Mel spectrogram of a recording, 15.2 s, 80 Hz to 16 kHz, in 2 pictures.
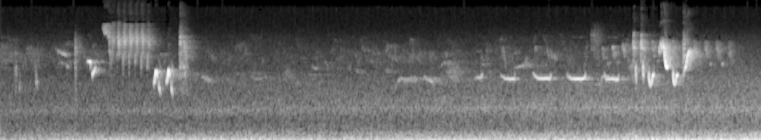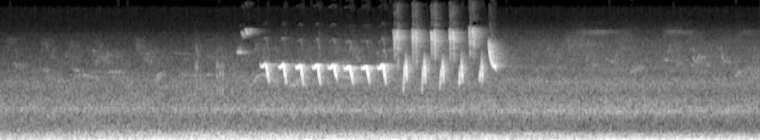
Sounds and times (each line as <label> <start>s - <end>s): blackbird 0.0s - 12.7s
nightingale is sings very close by 0.0s - 3.2s
nightingale is sings very close by 3.8s - 7.3s
nightingale is sings very close by 9.4s - 12.7s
